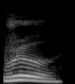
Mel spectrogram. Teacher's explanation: the tongue curls slightly back toward the roof without touching it. The sides of the tongue lift, the lips round slightly, and the sound becomes deep and smooth. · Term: American R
